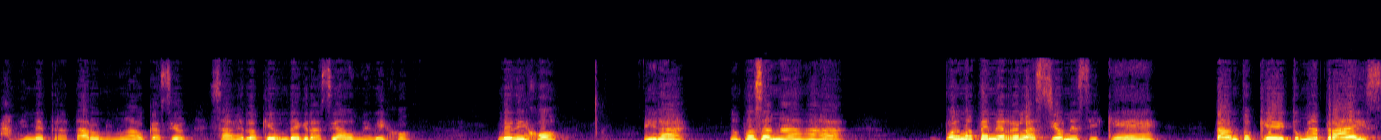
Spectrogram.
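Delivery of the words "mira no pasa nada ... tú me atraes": put-on all-out Mexican Spanish accent, pitched up. Quoting a man who once tried to persuade the speaker, in a mexican accent. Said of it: "todo el acento mexicano".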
